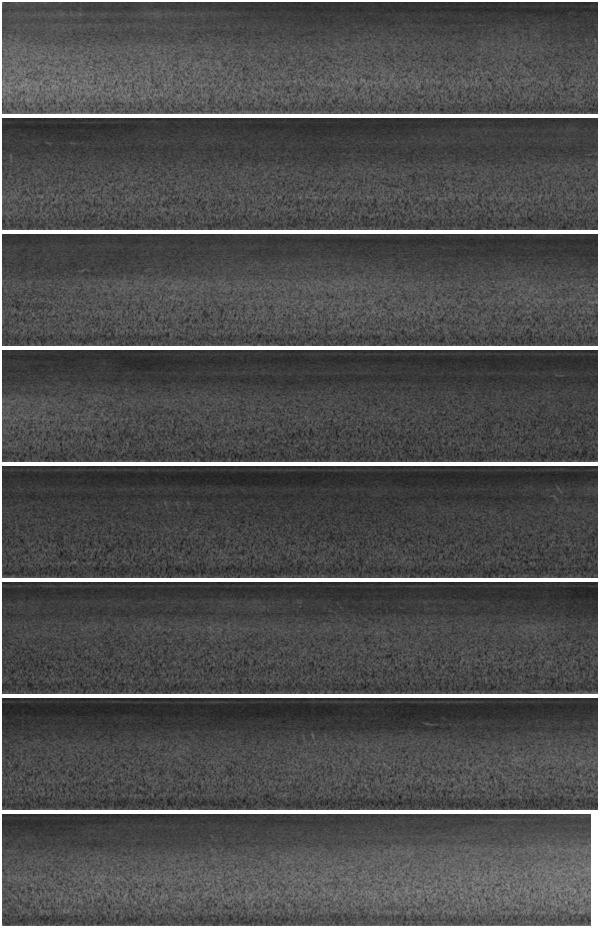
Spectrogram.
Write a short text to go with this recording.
walk from KPN office to Maanweg. Traffic. Soundfield Mic (ORTF decode from Bformat) Binckhorst Mapping Project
